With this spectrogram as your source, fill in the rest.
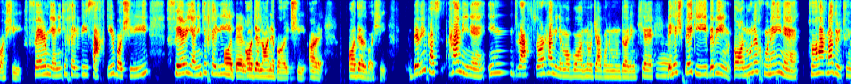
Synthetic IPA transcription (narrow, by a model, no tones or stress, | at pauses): ɒːʃifeɾmjæniːŋcʲʰe̞xejliːsæxt̪̚ɡiːɾbɒːʃi | feɾɾmjæniːŋcʰexe̞jliɒːd̪e̞lɒːne̞bɒːʃiʔɒːɾe | ʔɒːd̪e̞lbɒːʃḭ | be̞biːnpʰæsɦæmiːneʔiːnræft̪ɒːɾɦæmiːnemɒːbɒːnoːd͡ʒævuːnemund̪ɒːɾiːmcʰe̞be̞ɦe̞ʃbe̞ɟiːbe̞biːnɢɒːnuːne̞xuneiːne | t̪ʰoɦæɣnæd̪ɒːɾiːt̪ʰui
